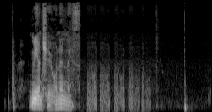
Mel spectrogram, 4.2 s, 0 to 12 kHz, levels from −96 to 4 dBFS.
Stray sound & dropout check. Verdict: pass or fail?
fail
